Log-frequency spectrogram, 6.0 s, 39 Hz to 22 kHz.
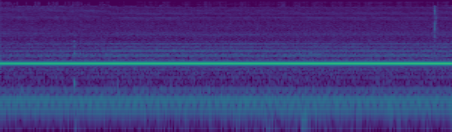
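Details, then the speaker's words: Fender '63 Vibroverb reissue, amp volume at zero, reverb turned up: after a played note a steady ~1 kHz tone with faint hum keeps ringing and building; goes away with reverb down, pressing the reverb tank stops it; cause unknown. "it'll just continue to build if i turn the reverb down it goes away"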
